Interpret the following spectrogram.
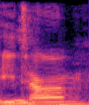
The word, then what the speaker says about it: Ethan: Yeah, calling him that opposed to Ethan. Ethan's the Americanized way to say it.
